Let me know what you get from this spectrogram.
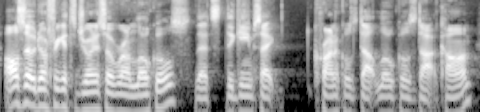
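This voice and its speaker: A man's voice: medium pitch, steady tone, fairly quick, a little mellow. A man hosting a solo podcast in a casual, rambling way, his voice tired from a sore throat. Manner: rambling with frequent restarts. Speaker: podcast host. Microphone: desk microphone.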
